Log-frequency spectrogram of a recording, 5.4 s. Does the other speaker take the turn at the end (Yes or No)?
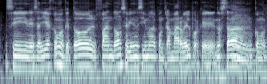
No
